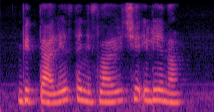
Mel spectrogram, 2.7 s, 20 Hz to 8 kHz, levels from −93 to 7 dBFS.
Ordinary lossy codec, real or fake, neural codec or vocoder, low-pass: AAC, 32 kbps; real; none; 7.2 kHz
